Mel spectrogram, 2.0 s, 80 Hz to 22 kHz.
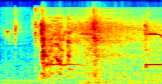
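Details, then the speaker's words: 2001 Nissan Pathfinder after fuel rail damper replacement, hot restart after 20 minutes of street and freeway driving and a 20-minute sit: short crank, catches at once into an even idle; warm-start problem solved. "there it is starts right up so it looks like we've solved the uh warm start problem"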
